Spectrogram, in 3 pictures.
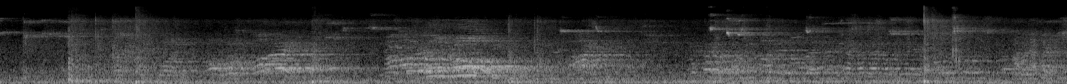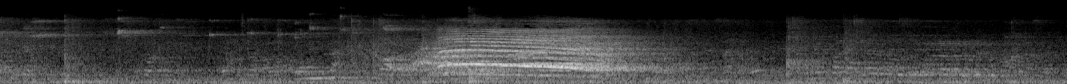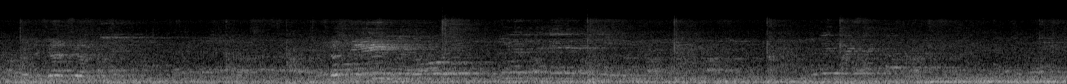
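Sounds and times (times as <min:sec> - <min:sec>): players calling out: 0:12.8 - 0:17.8
loud drawn-out shout: 0:14.8 - 0:17.3.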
